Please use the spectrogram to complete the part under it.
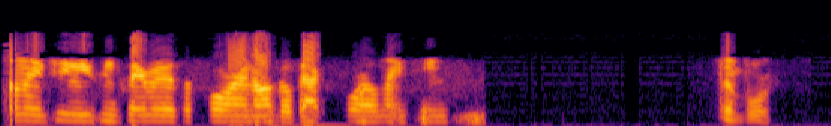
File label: police, scanner audio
